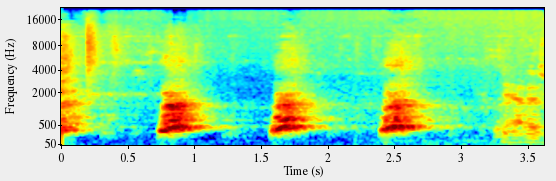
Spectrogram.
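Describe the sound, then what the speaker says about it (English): A pet dog gives three loud, evenly spaced barks close by, with a brief voice starting up right after them. "Yeah, there's my dog."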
